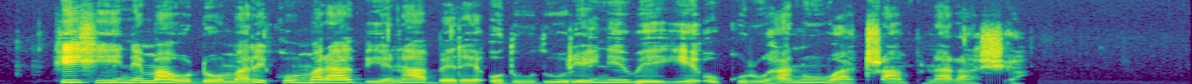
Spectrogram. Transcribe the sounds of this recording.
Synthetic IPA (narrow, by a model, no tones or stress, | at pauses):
hihinemaodomaɾekomaɾaðienabɛɾɛʔoðuðuɾieineweɣieʔokuɾuɦanuwatɾampnaɾaʃa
